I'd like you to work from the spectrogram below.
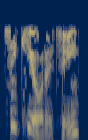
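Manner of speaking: rising, savored Security; tasting the word. A narrator's reading. Foreman to Moist, tasting the word. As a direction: mull the word slowly. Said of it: "as if tasting the word".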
